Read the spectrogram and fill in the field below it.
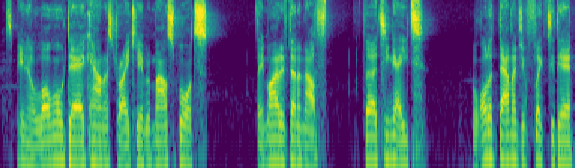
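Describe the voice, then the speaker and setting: A man's voice: medium pitch, steady tone, moderate pace, no echo. A man commentating a live esports match as a caster, calling the play as it unfolds.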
